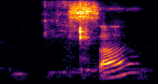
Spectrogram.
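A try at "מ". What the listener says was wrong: That last one is Ma. So the Sa is more round. Like if you see it up here in Sapar, this is the Sa. It's a bit rounder. And then this is the Ma.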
